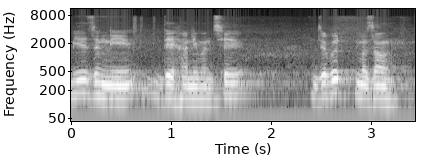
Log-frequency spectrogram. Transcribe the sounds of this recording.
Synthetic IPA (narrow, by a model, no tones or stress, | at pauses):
mijɐzɯŋni | deɦanimɐnse | zɐbɐt̚mɐzaŋ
